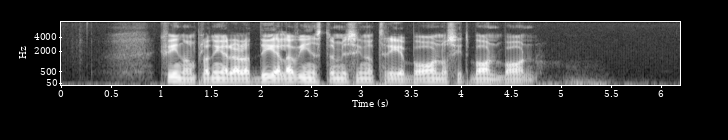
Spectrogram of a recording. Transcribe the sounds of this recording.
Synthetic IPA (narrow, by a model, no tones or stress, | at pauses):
kʰvɪnːanpʰlaneːɾaɾat̪̚d̪eːlavɪnst̪ənmɛsiːnat̪ʰɾeːbɑːɳɔsɪt̪bɑːɳbɑːɳ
